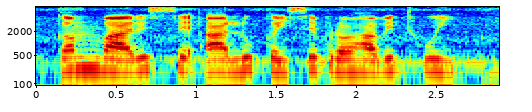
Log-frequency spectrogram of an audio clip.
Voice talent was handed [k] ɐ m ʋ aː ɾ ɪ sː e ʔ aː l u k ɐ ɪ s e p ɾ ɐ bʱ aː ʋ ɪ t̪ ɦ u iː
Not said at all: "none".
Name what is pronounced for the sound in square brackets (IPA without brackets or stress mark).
k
